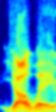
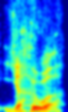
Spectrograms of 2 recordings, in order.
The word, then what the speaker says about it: Yahweh: people who are calling instead of saying Yahweh or any like kind of academically accepted pronunciation of the Divine name um they'll say you they'll say yahuwah and uh instead of Yeshua they'll say yahusha and I laugh and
